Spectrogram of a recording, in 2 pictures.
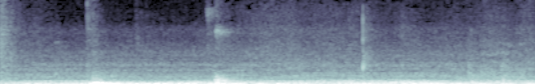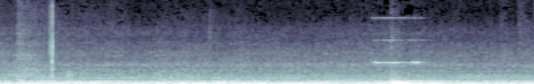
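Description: Passenger elevator car travelling upward with a steady low mechanical hum. There is a thump about a second in, and near the end a short high electronic chime with a knock as the car reaches the next floor.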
